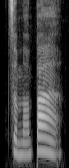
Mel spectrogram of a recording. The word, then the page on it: 怎么办: zěn me bàn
